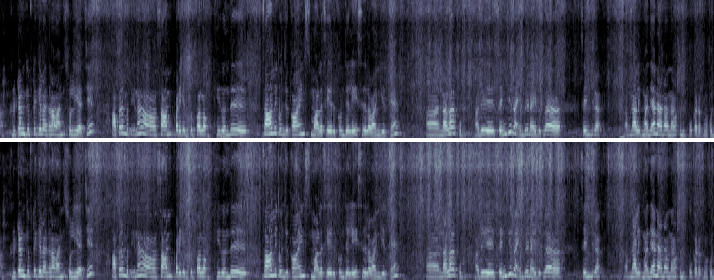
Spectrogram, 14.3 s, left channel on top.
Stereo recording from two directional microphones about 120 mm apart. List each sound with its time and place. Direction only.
0.2 s a woman's voice: 5° left (ahead or behind)
1.4 s speech: 20° right (ahead or behind)
2.2 s speech: 5° right (ahead or behind)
